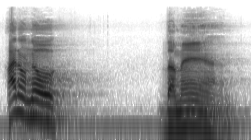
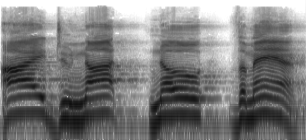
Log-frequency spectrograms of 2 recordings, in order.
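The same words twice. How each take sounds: First: Said in the usual way. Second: Slow, loud outburst of temper; loud, angry denial. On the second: Retold or imitated. Peter in a fit of temper denying the man, loud and angry. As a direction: hurl each word out loudly, drawn out. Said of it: "in a fit of temper, he says loudly".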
